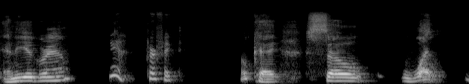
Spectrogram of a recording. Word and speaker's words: Enneagram: um Buddhism and the any any am I pronouncing that right Enneagram yeah perfect okay so what you know I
